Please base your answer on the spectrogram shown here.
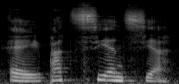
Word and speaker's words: patientia: So it's in, I-N, and then P-A-T-I-E-N-T-I-A, paciencia. In Latin you pronounce each syllable, okay?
